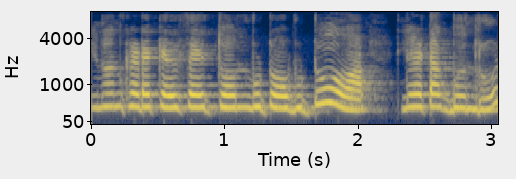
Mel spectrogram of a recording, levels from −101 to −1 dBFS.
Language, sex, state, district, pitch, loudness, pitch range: Kannada, female, Karnataka, Chamarajanagar, 335 Hz, -15 LUFS, 315-345 Hz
